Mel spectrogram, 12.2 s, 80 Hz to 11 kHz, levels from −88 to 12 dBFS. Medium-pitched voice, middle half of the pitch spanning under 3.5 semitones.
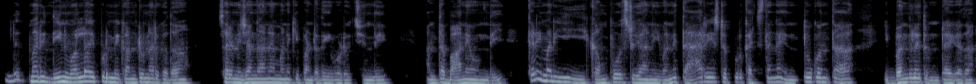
No: medium, 145 Hz; average, 4.6 semitones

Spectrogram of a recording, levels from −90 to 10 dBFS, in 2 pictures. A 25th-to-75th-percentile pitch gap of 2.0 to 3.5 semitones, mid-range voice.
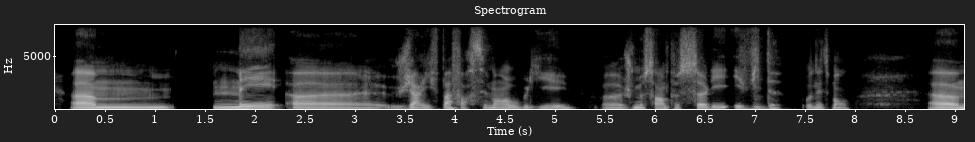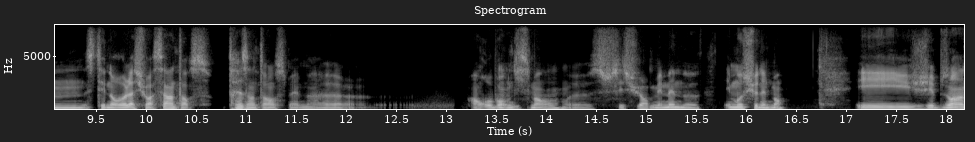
No: average, 2.8 semitones; low, 100 Hz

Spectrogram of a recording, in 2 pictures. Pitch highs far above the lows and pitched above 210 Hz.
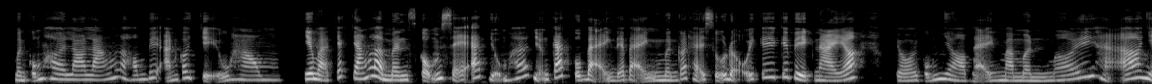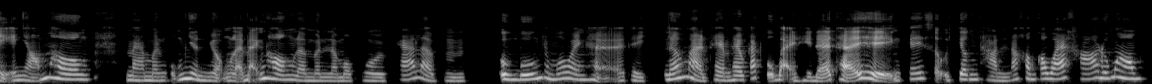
Yes: wide, 6.1 semitones; high, 225 Hz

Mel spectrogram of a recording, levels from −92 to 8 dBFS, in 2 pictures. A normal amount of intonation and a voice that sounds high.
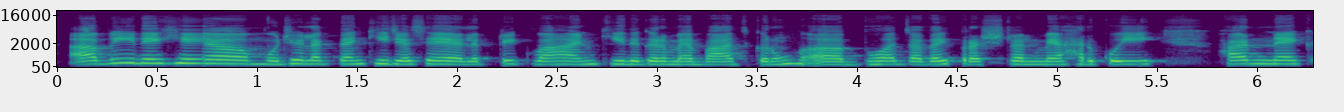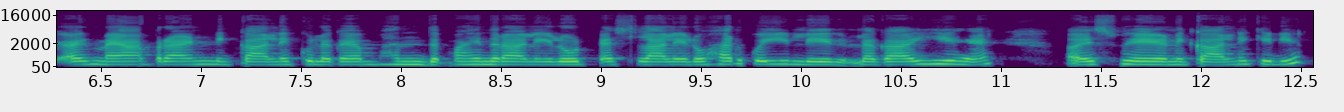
No: narrow, 2.1 semitones; high, 215 Hz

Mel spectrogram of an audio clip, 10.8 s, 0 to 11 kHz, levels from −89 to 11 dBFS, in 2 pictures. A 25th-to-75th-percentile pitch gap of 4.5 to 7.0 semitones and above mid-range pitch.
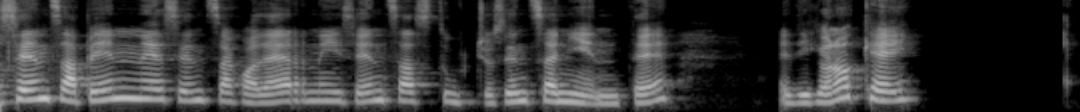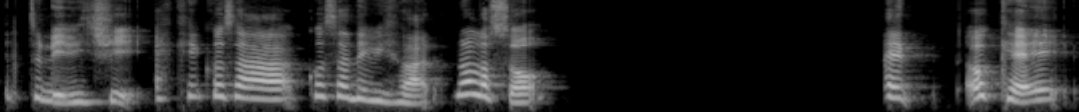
Yes: wide, 5.4 semitones; high, 245 Hz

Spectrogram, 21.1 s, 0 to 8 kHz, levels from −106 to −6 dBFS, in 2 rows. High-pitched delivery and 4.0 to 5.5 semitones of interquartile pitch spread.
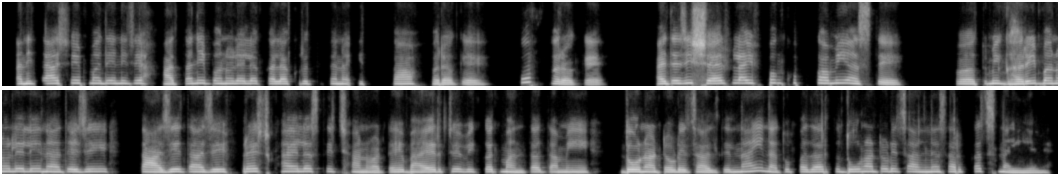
No: high, 225 Hz; average, 3.4 semitones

